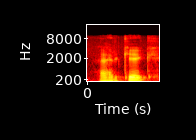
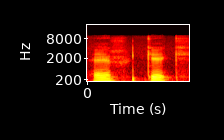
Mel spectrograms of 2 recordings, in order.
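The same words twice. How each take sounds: First: Said in the usual way. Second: ایرکیک split as Er... kek, with a pause; broken into syllables. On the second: Shown as a demonstration. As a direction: break ایرکیک into two slow pieces, Er and kek. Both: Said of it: "جس طرح سے آپ توڑ کے".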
